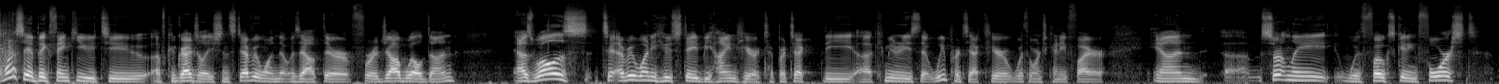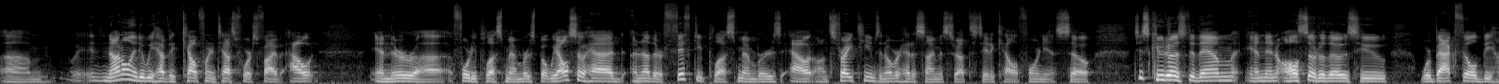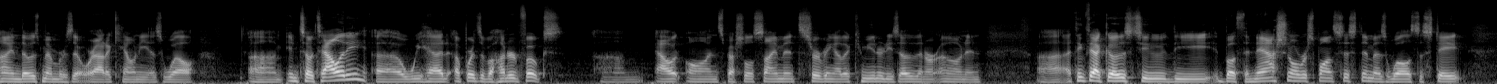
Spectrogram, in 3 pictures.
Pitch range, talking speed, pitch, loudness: 125-160 Hz, 205 wpm, 135 Hz, -19 LUFS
